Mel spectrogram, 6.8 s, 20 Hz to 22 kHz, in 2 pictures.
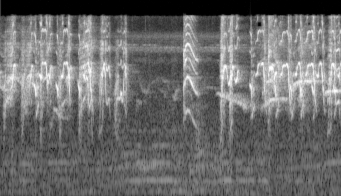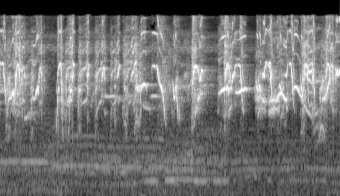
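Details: Fighting-style (tarung) song of an Oriental magpie-robin, 17 August 2021. Rapid high warbled and chattering phrases pour out almost without a break, with one short gap near the two-second mark.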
